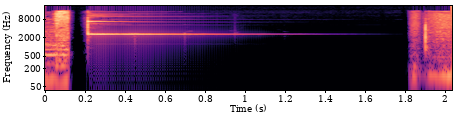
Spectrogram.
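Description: Music cuts off and a single high, bell-like ding sound effect rings out, fading away over about a second.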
